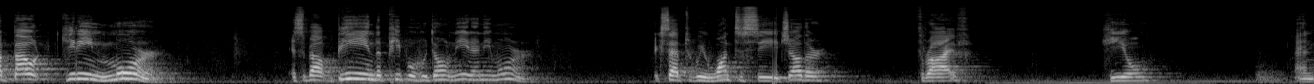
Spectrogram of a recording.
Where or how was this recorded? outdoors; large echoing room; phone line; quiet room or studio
large echoing room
